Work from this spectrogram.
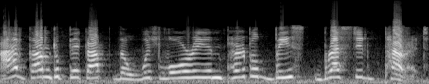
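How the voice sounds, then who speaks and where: Someone does a put-on character voice at a moderate pace with ordinary pitch variation, over clear background noise. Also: woman, high pitch for a woman. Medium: read story.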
